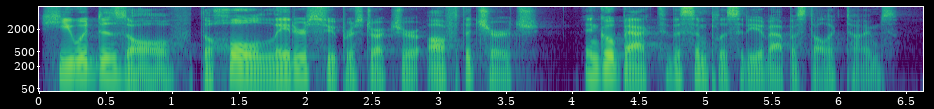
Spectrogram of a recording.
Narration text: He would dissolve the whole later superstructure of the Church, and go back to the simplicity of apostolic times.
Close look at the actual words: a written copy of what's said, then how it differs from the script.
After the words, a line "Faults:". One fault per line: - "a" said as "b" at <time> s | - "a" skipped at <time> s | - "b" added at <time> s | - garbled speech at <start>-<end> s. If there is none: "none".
He would dissolve the whole later superstructure off the Church, and go back to the simplicity of apostolic times.
Faults:
- "of" said as "off" at 2.9 s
